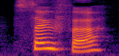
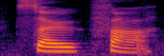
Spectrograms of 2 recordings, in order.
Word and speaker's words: sofa: Say, sofa with a weak last syllable, not so far.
